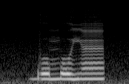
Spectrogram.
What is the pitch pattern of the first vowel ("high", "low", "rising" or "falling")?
low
